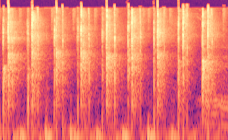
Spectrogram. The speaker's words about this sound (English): So let's give the boy a round of applause one time.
